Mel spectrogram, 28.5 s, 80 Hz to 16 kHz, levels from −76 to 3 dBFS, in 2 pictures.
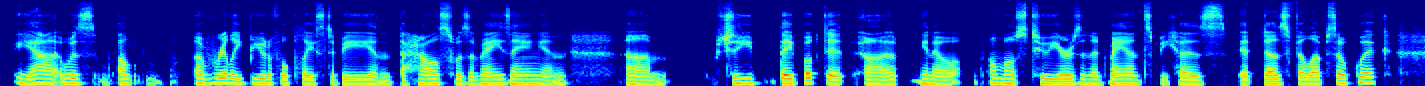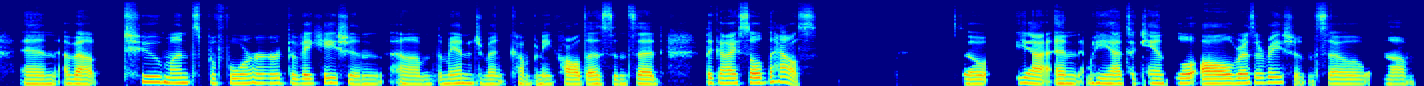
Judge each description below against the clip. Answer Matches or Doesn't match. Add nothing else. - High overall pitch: Doesn't match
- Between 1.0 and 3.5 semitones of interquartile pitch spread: Matches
